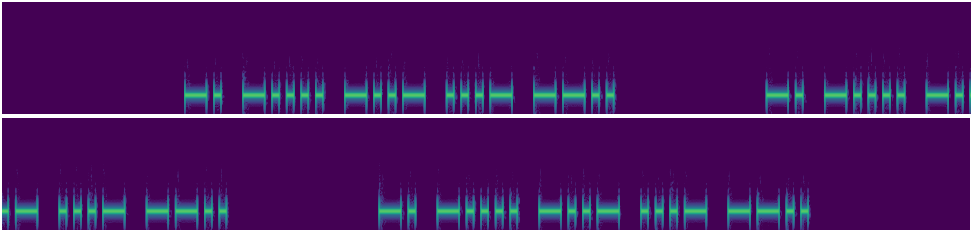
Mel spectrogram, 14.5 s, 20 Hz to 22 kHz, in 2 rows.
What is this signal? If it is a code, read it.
Morse code, heard as a keyed tone, about 22 wpm, 700 Hz. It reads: N6XVZ N6XVZ N6XVZ
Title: USA Call Signs - 5 Characters - Repeated 3x - 22wpm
